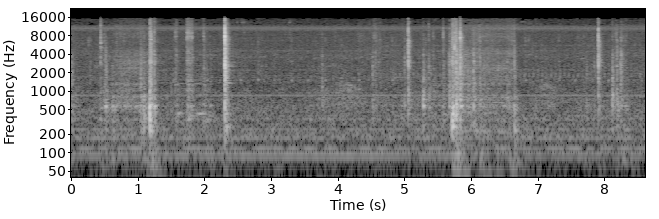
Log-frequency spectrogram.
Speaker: yeah I don't want to pull back in belt slipping in it all right it's just getting old there's nothing to be done you can hear that clunk in the end so that's all it is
